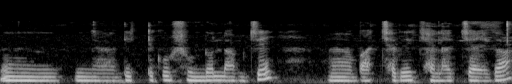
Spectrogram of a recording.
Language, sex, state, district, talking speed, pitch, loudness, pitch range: Bengali, female, West Bengal, North 24 Parganas, 95 wpm, 180 Hz, -22 LUFS, 175-190 Hz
